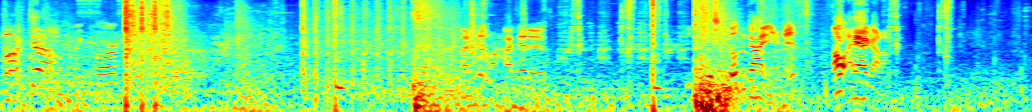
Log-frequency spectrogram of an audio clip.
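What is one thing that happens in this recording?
Gunshots and explosions boom in short bursts.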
